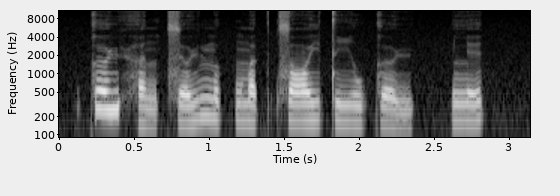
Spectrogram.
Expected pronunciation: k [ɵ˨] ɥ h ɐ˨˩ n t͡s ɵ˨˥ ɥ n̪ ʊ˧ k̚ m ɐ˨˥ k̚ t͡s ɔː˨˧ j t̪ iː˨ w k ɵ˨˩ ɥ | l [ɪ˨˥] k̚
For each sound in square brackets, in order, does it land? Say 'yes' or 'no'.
no, yes

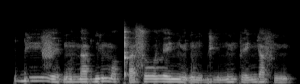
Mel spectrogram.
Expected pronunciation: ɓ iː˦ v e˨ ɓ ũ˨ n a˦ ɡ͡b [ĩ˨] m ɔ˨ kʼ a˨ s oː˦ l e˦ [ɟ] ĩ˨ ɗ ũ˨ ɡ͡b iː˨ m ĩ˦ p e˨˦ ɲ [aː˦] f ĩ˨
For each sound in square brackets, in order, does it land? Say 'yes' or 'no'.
no, no, no

